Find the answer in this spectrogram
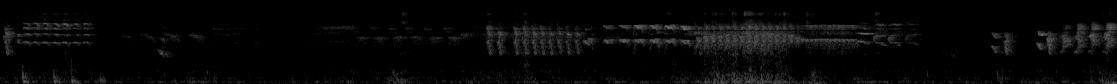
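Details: Young caged linnet hybrid from 2022, just beginning to sing and eating seed, gives a rapid, varied twitter of high chirps, trills and buzzy phrases in bursts, with brief rustling midway.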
